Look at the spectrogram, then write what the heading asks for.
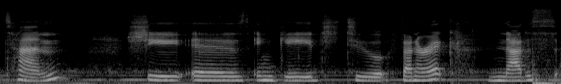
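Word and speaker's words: Ferenc Nádasdy: So at the age of 10, she is engaged to Fenric Nadis. How do you say? Oh, fuck. So she becomes engaged to Count Ferenc Nadasdy.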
